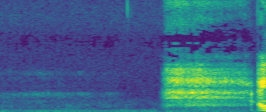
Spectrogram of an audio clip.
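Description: A woman's audible in-breath, a short breathy intake lasting under a second, drawn just before she starts speaking again near the end.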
